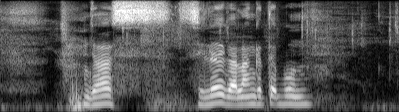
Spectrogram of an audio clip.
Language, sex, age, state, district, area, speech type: Santali, male, 18-30, West Bengal, Paschim Bardhaman, rural, spontaneous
